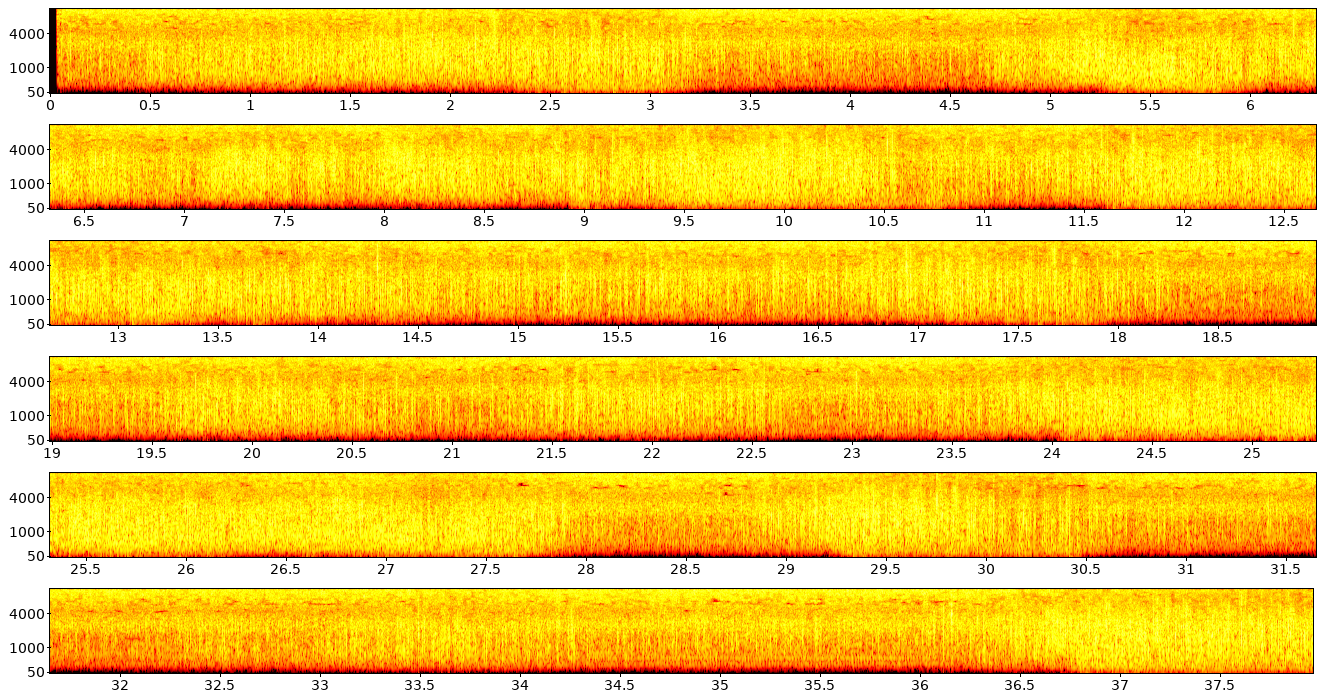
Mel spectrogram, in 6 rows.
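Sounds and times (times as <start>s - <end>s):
two-stroke engine drone: 0.0s - 37.9s
wind rushing over microphone: 0.0s - 37.9s.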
